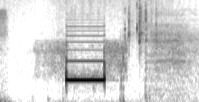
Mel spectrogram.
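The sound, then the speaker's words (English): A censorship bleep covers a word: one loud, steady, high-pitched electronic tone lasts a little under half a second, with faint low sounds before and after it. “Well, I'm bleeping that.”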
